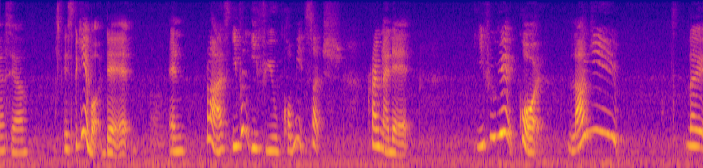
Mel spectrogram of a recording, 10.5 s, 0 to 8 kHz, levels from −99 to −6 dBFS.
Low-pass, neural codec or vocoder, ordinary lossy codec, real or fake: none; none; none; real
